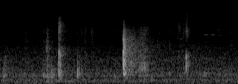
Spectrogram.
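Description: A handful of short, sharp knocks and clicks, the loudest about a second in, over a faint steady background.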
